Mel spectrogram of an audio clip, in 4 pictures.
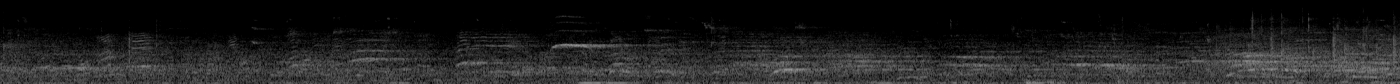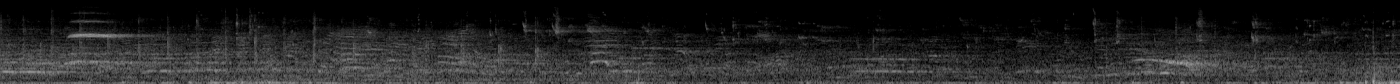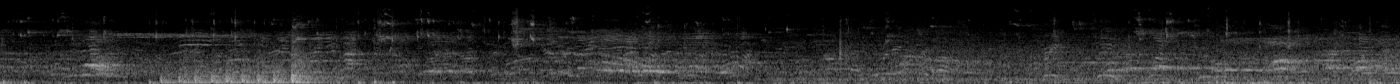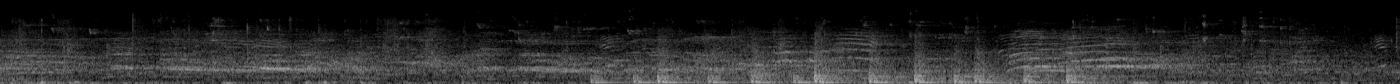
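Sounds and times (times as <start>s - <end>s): players calling out: 27.8s - 34.0s, 47.1s - 54.8s
balls bouncing on wooden floor: 29.6s - 32.0s.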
